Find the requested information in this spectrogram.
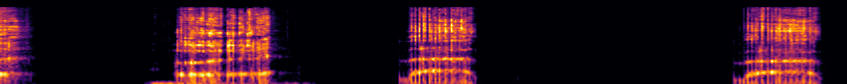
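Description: Four loud, deep, rumbling belches with silent gaps between them, one cut off at the start. Sound-effect recording of burping.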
